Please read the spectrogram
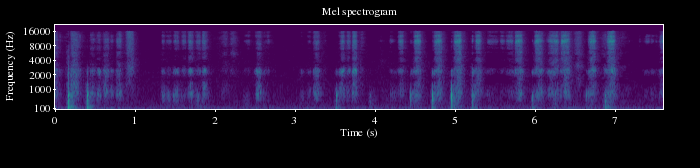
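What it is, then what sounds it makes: Pencil on drawing paper. An HB pencil scratches across a flat sheet of drawing paper while drawing an eye, making a quiet series of short, dry strokes with a bright, papery hiss. Brief pauses break the scratching into bursts.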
